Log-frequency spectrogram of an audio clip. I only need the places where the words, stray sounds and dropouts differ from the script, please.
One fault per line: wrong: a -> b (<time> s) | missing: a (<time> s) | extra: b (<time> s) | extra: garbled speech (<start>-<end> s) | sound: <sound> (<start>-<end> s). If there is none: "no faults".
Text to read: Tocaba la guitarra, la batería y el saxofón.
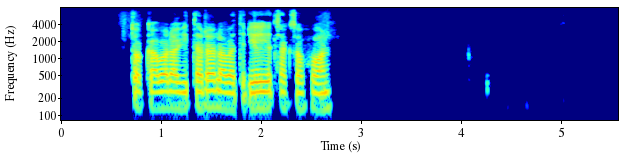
no faults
